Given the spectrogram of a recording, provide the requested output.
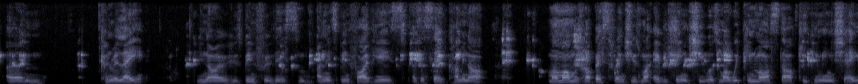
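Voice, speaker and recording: A woman's very deep, low voice in a British accent, at a moderate pace with fairly even intonation and long, frequent pauses. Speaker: bereavement support campaigner. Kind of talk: radio interview. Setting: radio studio. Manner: halting.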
